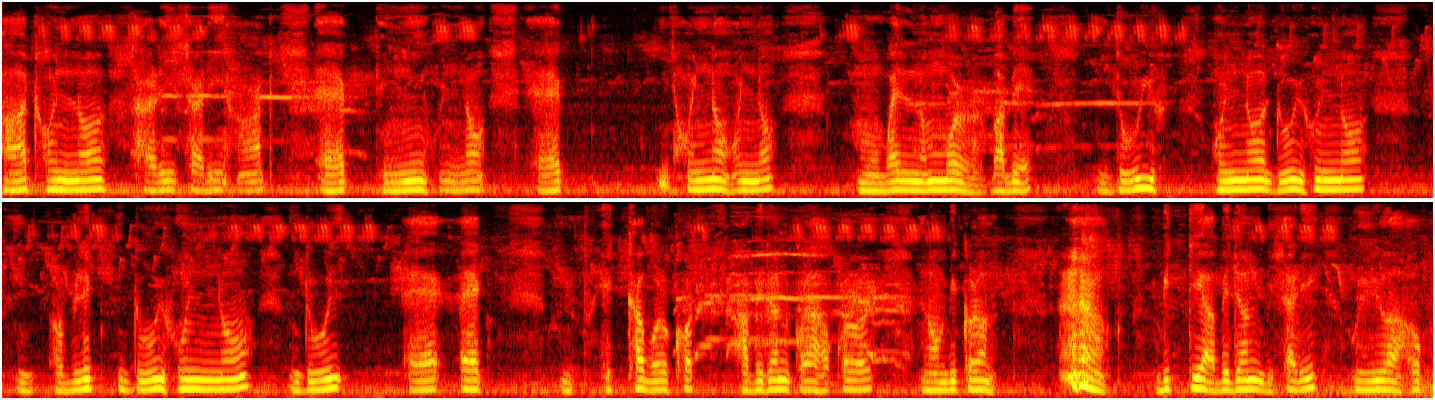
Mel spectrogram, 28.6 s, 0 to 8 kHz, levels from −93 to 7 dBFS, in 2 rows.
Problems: constant background noise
